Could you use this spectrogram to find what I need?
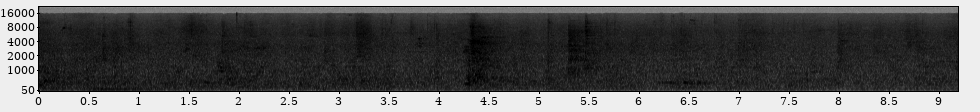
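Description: A large audience murmurs and chatters.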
